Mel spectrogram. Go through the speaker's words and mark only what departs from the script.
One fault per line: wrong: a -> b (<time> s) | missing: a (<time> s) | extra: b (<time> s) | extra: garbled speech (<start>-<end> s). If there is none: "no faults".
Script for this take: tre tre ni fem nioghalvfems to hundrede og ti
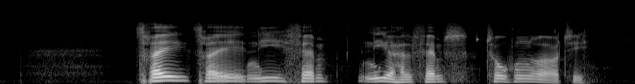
no faults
